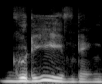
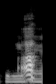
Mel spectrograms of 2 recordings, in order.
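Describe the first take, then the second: First: It is said in a spooky, dramatic voice. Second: It is said in a plain, ordinary voice. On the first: It would have matched the spooky intro. The speaker calls it right. "but he he didn't say it like that" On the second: The spooky moment was lost. The speaker calls it wrong. "He just said "good evening.""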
